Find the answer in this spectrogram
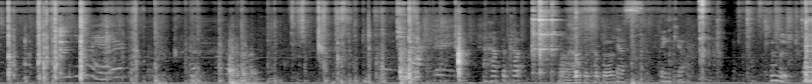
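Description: Kitchen utensils, jars and lids clinking and knocking on a stone counter as ingredients are handled. Voices are heard between the clinks.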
